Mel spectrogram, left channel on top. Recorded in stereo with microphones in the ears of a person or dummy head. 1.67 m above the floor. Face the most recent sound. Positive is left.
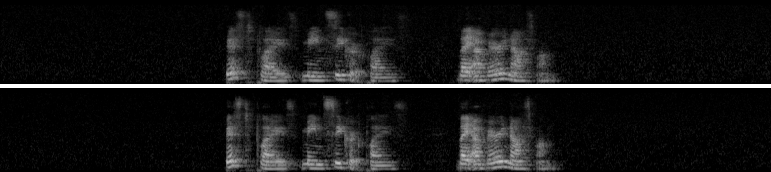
turn(degrees=-55)  # may be behind; listen again after turning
